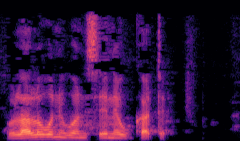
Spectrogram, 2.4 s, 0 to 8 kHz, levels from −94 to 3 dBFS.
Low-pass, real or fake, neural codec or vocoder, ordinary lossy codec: 7.2 kHz; real; none; MP3, 32 kbps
